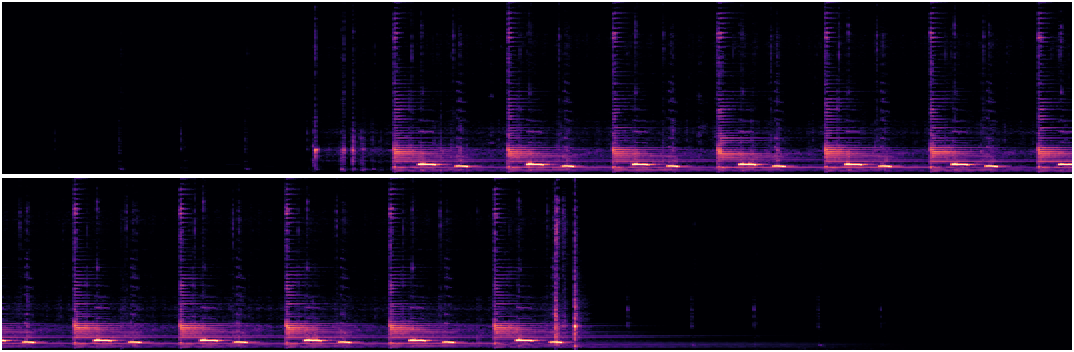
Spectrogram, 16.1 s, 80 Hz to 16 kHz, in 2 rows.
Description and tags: Käkikello kukkuu, lyö / Cuckoo clock strikes 12, both chiming and cuckooing
Käkikello lyö 12. Sekä kukkumiset että kellonlyönnit samanaikaisesti.
Paikka/Place: Suomi / Finland / Nummela
Aika/Date: 1980
Yle, Clock, Finnish-Broadcasting-Company, Mekaaninen, Finland, Chime, Yleisradio, Kello, Soundfx, Cuckoo, Kukkuminen, Strike, Kukkua, Cuckoo-clock, Tehosteet, Cuckooing, Field-recording, Suomi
